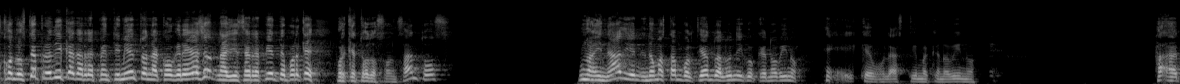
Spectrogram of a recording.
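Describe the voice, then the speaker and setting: High-voiced animated male preacher. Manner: animated preaching, acts out voices, rises and drops in volume. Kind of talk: sermon. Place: congregation.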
